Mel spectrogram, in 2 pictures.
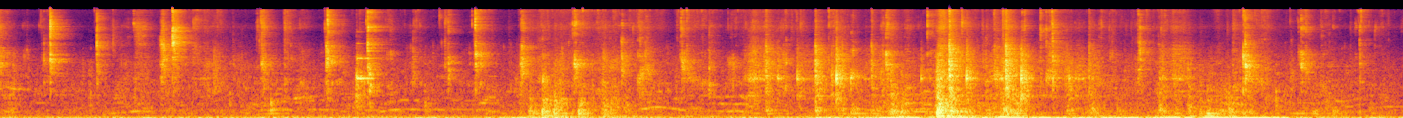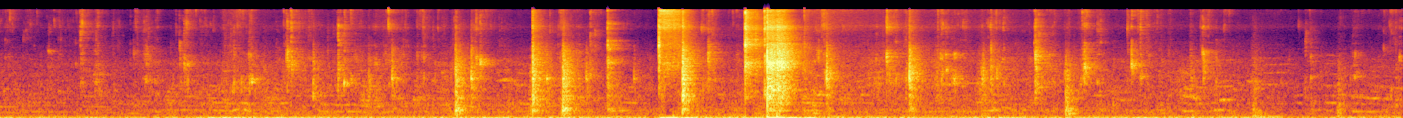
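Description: Close-miked eating sounds as chicken is chewed: irregular wet clicks and smacks, with a couple of louder sharp noises about three quarters of the way through. At the very end, orange soda starts pouring into a glass mug.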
